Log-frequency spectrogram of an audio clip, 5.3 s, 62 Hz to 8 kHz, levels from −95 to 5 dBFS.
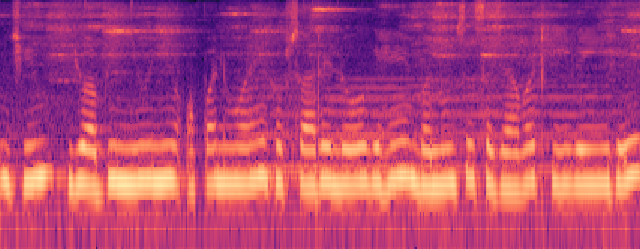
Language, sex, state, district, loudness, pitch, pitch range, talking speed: Hindi, female, Odisha, Sambalpur, -12 LUFS, 230 Hz, 220-235 Hz, 200 wpm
